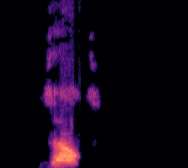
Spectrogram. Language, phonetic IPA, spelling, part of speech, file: Latvian, [zæ̀lts], zelts, noun, Lv-zelts.ogg
- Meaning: 1. gold (chemical element) 2. golden (having the color of gold) 3. golden (very good, top quality, the best of its kind)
